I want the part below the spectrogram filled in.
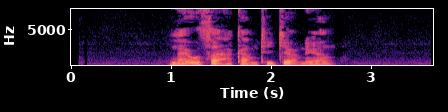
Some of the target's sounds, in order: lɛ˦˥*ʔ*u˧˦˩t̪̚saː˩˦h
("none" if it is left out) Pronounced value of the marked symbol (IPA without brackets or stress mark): ʔ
